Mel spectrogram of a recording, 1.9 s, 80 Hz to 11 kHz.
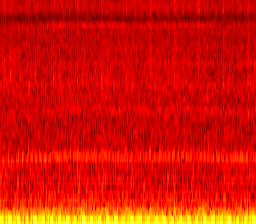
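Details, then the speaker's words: Nissan VQ engine after tune-up and exhaust leak fix, O2 sensor extenders tightened: steady even low hum with no misses, ticks, puffing or stumbling, no check engine light; healthy normal idle. "you sounding good i don't got no check engine i don't hear the joint stumbling whatsoever the engine is sounding really healthy"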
